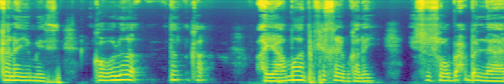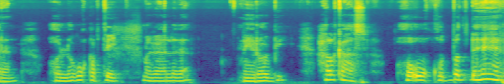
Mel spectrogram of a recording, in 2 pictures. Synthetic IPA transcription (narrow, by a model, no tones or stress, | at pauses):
kʰɐlɐjɪmɪd̪ | ɡɔβɐlɐðɐ | d̪̥ɐlkʰɐ | ʔɐjaːmaːnt̪ʰɐkʰɐqɛjbɡɐlɛj | ɪsʊsɔːbɑħbɐlːaːɾɐn | ɔːlɐɣʊqɑb̚t̪ʰɛj | mɐɣaːlɐðɐ | nɐjɾɔːβɪ | hɐlkʰaːs | ɔːʔuːqʊd̪̚bɐd̪ɖɛːr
